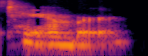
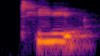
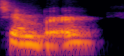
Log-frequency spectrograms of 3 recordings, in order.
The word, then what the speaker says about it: timbre: weird after that so there's timbre t-i-m-b-r-e sometimes mispronounced timber timbre is about resonance or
